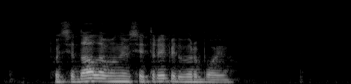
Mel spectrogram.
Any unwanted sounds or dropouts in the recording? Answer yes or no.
no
